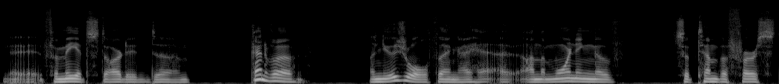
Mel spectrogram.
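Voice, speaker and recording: An older man from Brooklyn with a New York accent, talking reflectively as a podcast guest in a studio, pausing often with fillers. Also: mid-range voice, darkish tone, dry recording. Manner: reflective, halting with many fillers. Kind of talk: casual podcast conversation. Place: recording studio. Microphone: close studio mic.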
